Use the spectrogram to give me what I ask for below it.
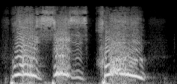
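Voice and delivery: very high, loud, drawn-out scream; terrified shout. Real, not acted. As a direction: shriek at a sudden scare. Jump scare in the game.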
